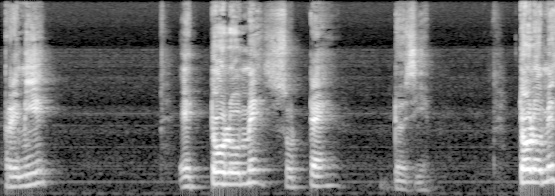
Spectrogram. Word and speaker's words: Ptolémée: Ptolémée s'écrit avec un P, on ne prononce pas le P, il est silencieux. Donc vous lirez Ptolémée Soter, qui était bien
